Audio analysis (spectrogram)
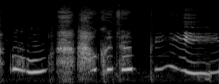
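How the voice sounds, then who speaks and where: A woman's voice: very slow, heavily acted. A woman voicing a sweet, innocent little girl in a video game, childlike and earnest. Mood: dismayed. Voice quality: childlike, squeaky. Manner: guileless, earnest. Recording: music behind.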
